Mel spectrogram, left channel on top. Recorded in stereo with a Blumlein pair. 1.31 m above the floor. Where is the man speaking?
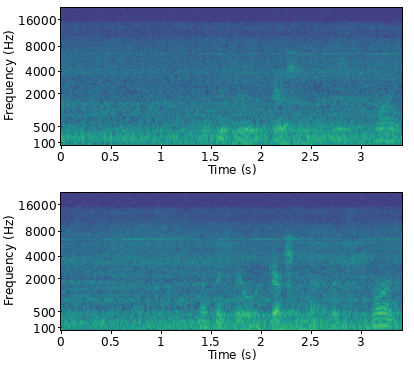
35° right, 5 m.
